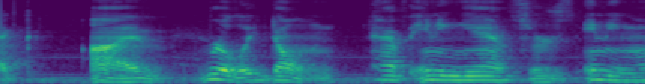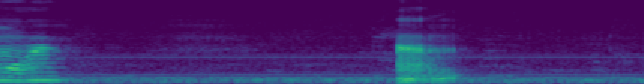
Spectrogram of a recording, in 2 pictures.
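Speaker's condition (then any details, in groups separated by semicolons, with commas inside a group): Disability causing slurred speech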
